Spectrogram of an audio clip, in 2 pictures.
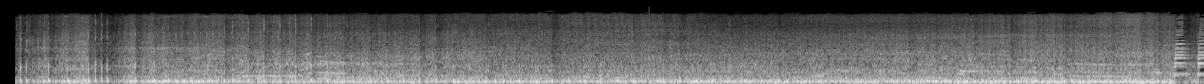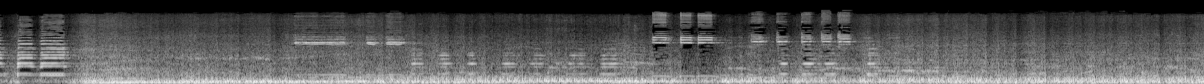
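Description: Many motorcycle engines running together as a long column of motorcycles rides slowly past. Horns toot in short groups, once about halfway through and several more times near the end.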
